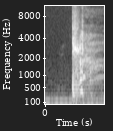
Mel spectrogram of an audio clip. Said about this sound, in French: J'aime tellement ça éternuer la gang.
